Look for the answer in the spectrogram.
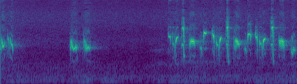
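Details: Rough chattering ngeriwik from a sooty-headed bulbul, tutor song for long-tailed shrikes: two isolated husky chirps, a pause, then a fast tumbling chain of sharp, varied notes.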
